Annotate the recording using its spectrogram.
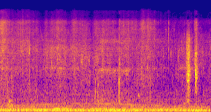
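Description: Steady low rumble of background noise on a small fishing boat on open water, with a few faint ticks.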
